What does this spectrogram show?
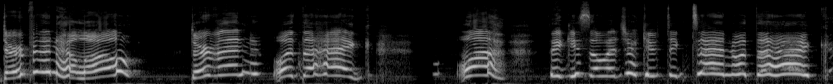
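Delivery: high, squealing surprise at a gift; excited squeal. Real, not acted. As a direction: squeal with shocked delight. Excited reaction to gifted subs.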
